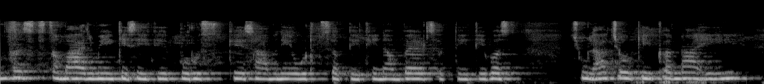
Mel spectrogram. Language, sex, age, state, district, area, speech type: Hindi, female, 18-30, Uttar Pradesh, Chandauli, rural, spontaneous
